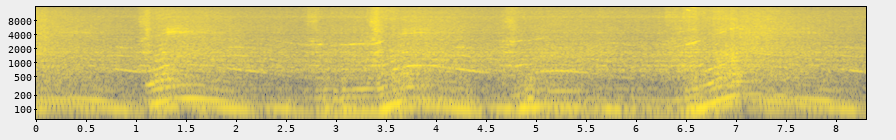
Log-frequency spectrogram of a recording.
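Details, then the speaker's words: Mustang: several clean blips, no knock, miss or rattle; sounds healthy though smoke kept coming out, worsening. "all right I'm gonna go top the gas and see what happens"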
